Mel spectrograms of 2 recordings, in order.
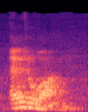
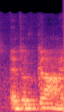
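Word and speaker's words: Erdoğan: when when I hear Edan um I learned in Turkey for the first time some time ago it's not Ed gun it's the one it's soft G with two dots when Edan said I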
